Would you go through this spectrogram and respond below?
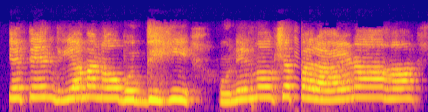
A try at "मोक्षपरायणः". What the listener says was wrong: ఇక్కడ పరాయణః, యానాహ లేదు, పరాయణః అంతే, దీర్ఘం లేదు అక్కడ.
